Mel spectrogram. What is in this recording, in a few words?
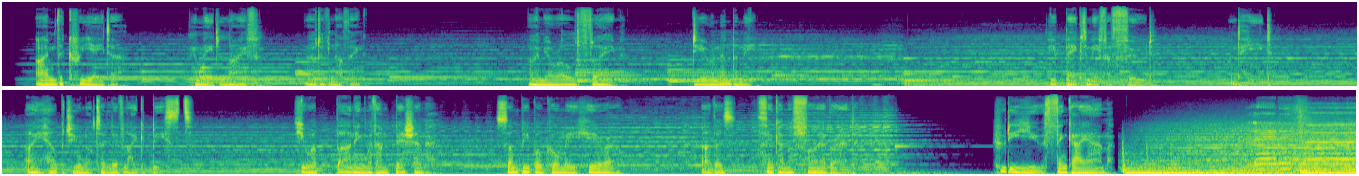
english british movie trailers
